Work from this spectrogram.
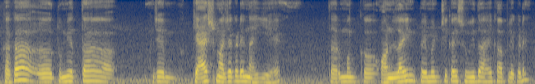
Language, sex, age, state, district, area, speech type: Marathi, male, 30-45, Maharashtra, Ahmednagar, urban, spontaneous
